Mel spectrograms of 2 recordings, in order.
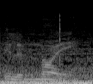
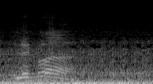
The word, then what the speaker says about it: Illinois: Most English people pronounce it Illinois. Illinois.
